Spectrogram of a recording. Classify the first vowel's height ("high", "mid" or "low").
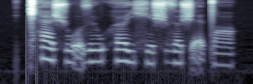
low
